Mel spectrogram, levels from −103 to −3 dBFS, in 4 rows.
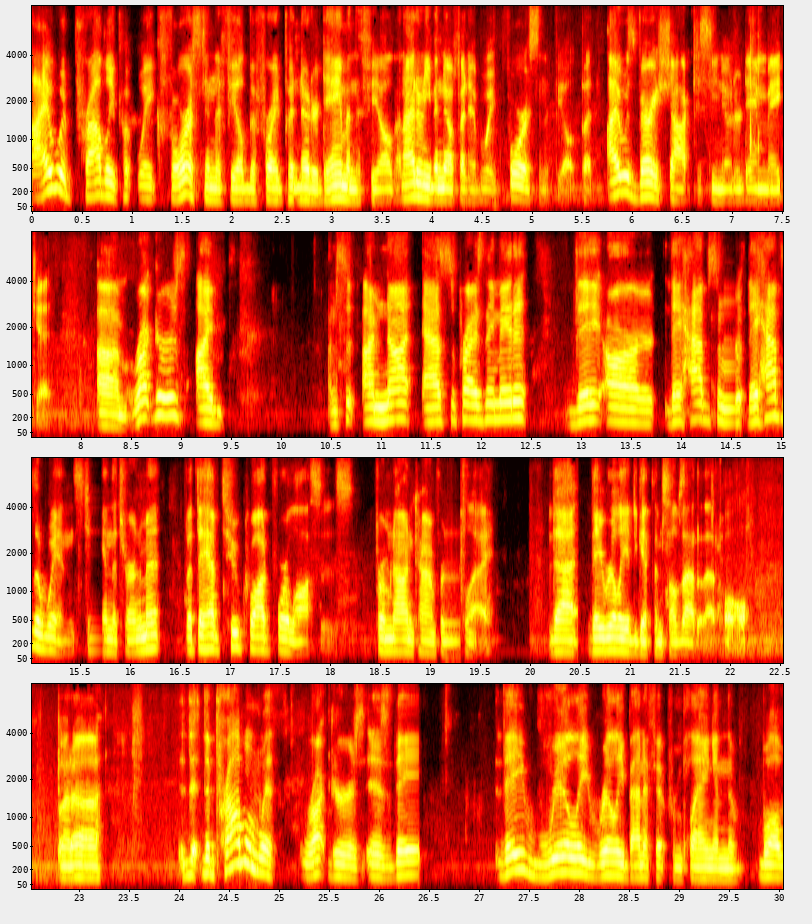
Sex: male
